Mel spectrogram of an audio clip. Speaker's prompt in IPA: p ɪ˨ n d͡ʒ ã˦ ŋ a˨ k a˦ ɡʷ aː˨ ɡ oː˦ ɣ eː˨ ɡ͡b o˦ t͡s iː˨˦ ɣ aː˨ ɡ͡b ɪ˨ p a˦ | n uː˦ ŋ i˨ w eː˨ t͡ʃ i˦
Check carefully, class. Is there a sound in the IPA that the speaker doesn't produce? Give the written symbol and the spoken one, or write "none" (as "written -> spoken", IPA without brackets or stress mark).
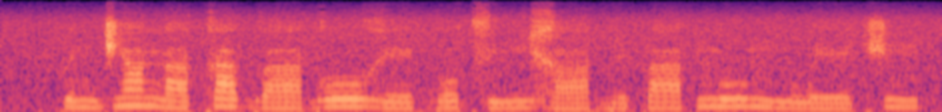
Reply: none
